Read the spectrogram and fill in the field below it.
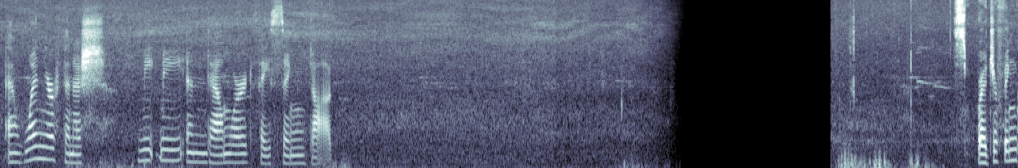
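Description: A woman speaks calmly and clearly into a close microphone, giving instructions.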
